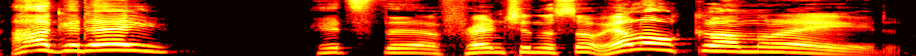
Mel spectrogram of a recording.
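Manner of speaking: loud, high, hammed-up greeting as the allied troops; mock soldier greeting. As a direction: boom out a cheery pretend hello from the allied troops. Voices the arriving allied troops.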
